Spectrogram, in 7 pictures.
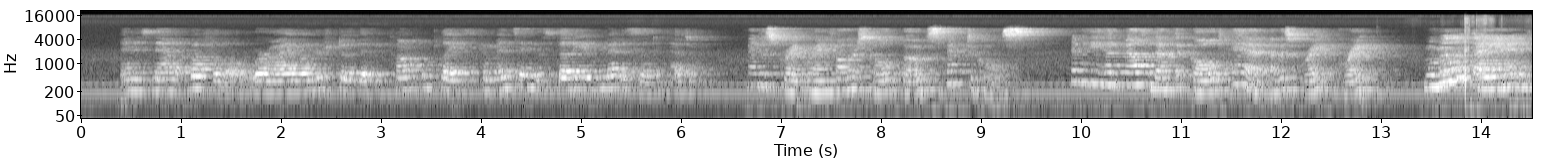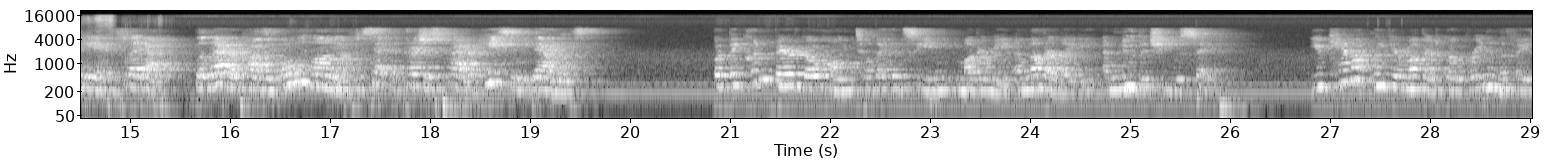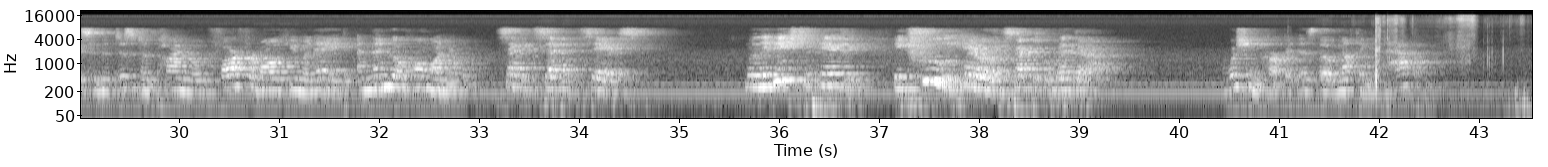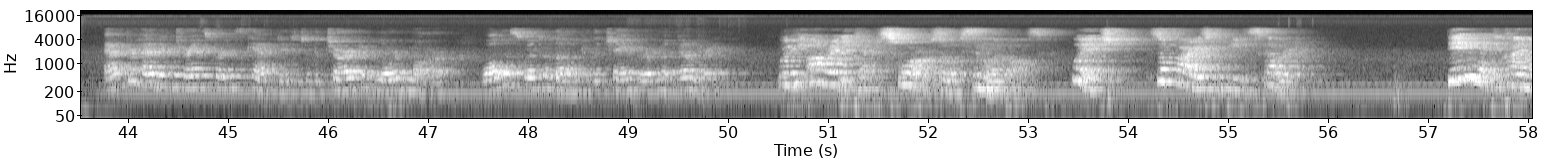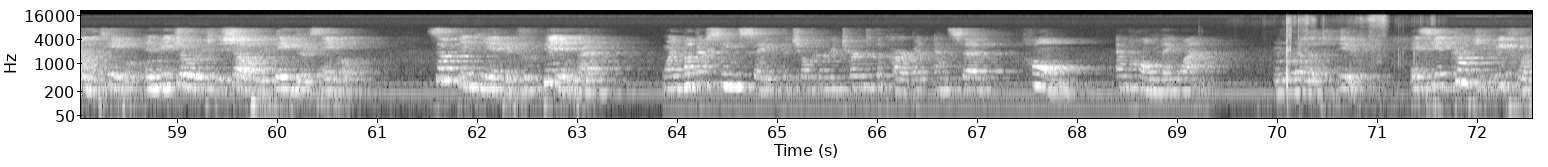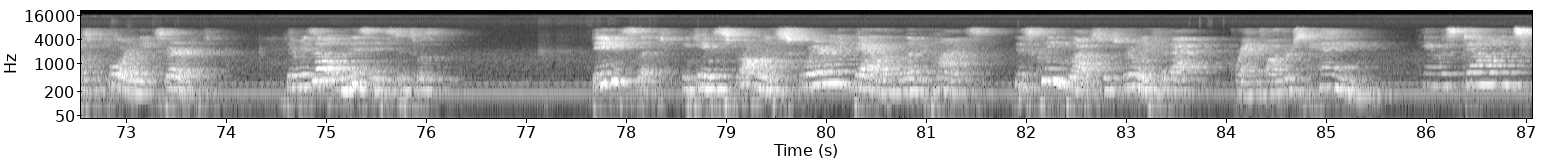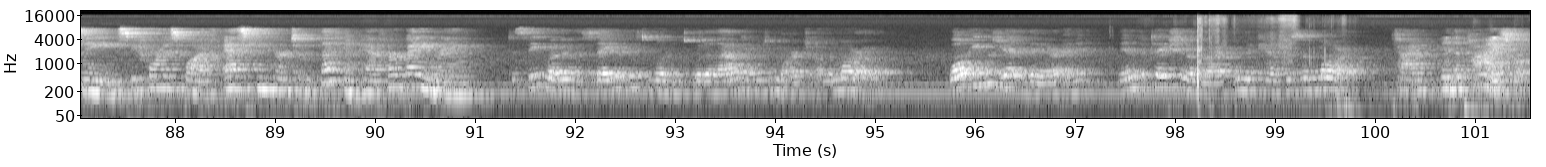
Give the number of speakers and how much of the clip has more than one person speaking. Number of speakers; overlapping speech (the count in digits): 4, no overlap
